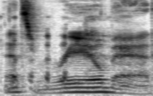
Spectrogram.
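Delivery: "real" stretched long and slow, pitched low; drawn-out REAL. Real, not acted. Game master reacts to a bad roll, slow stress on "real". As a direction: lean slowly on "real", dropping low and soft.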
